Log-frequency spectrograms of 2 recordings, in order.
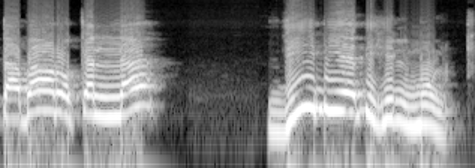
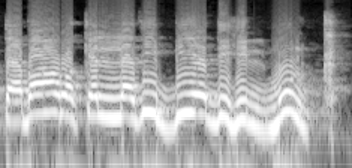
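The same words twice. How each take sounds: First: The verse stops in the middle of a word. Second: The verse flows with no break inside a word. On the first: The speaker calls it wrong. "কে ওয়াকফ করলো" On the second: The speaker calls it right. "আমি একটা আয়াত পড়লাম"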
